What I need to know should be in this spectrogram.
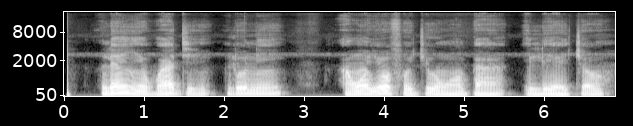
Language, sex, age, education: Yoruba, male, 15-29, tertiary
